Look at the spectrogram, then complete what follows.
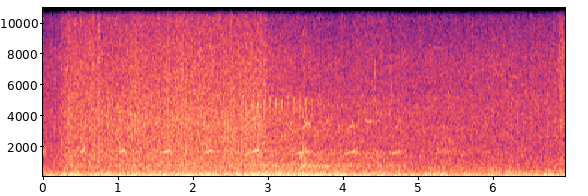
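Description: Steady rush of a large waterfall, with short high chirps repeating over it about twice a second. The sound cuts off abruptly at the end.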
